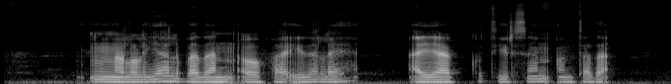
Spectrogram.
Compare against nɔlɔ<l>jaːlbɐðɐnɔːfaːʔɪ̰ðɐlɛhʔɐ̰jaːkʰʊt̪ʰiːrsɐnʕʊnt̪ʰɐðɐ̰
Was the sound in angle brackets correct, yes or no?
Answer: yes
